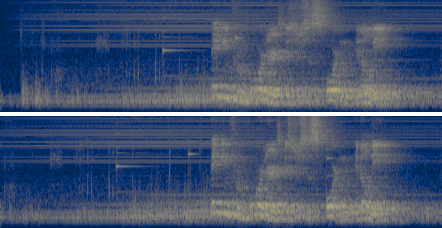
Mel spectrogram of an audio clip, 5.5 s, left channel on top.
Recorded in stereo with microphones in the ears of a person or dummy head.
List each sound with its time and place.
2.6 s a man speaking: 30° right (ahead or behind), 0.5 m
